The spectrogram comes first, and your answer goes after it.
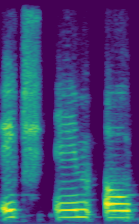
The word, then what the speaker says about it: HMO: An HMO plan. H is pronounced H here.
